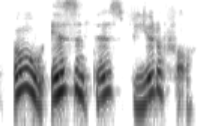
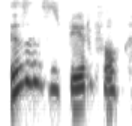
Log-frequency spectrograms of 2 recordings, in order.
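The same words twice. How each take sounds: First: Said in the usual way. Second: Higher, softer and delighted; delighted softer repeat; delighted higher echo. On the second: Real, not acted. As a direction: coo over the yarn up high. Admiring the yarn again.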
